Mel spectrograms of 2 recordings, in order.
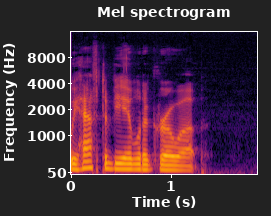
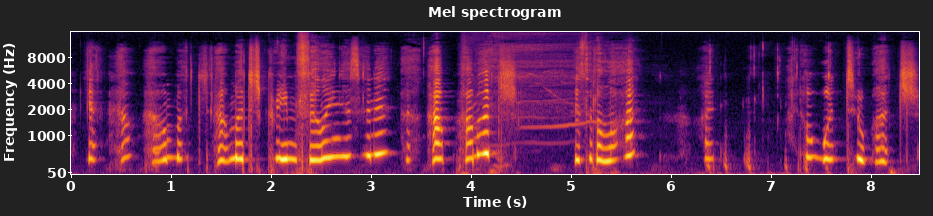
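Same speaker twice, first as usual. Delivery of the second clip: very high-pitched, very loud character voice; 10 dB louder than usual. Ordering an eclair at Dunkin' Donuts in character as Avery LeClaire. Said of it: "your best impression of Michelle Williams's Avery LaFou".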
